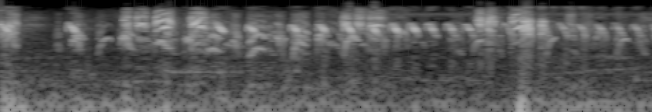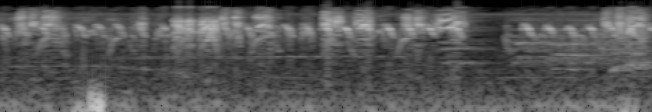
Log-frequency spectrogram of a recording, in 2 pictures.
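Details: Sogon calls used as a lure to make other sogon birds sing: rapid, very high chattering chirps in quick bursts, nearly continuous, over a faint low hum.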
